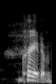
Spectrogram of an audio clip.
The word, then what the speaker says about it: kratom: a leaf of faith on Netflix with the I think you pronounce it kratom I've heard it oh, pronounced. Oh, Kratom. – Yeah. Kratom. Uh, yeah, it's Kratom.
